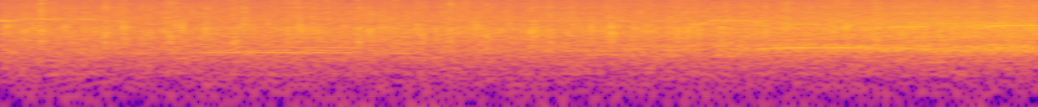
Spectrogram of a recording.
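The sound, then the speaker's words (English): A large St. Louis baseball stadium crowd applauds and cheers Ichiro steadily for several seconds after he passed a Ty Cobb record, a dense roar of clapping with sustained cheering tones rising slightly toward the end, no clear speech over it. “That is a St. Louis crowd.”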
